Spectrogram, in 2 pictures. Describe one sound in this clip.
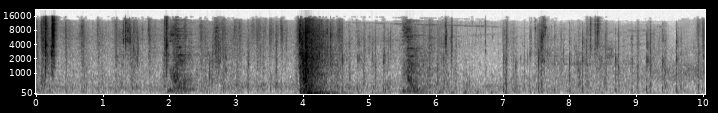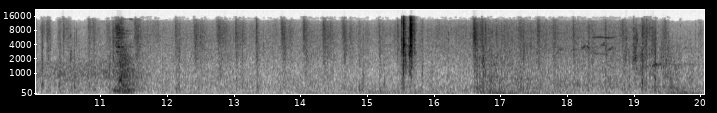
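Footsteps run quickly over grass and ground.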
